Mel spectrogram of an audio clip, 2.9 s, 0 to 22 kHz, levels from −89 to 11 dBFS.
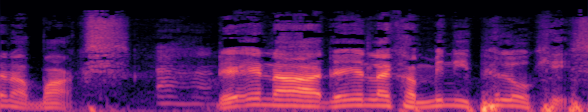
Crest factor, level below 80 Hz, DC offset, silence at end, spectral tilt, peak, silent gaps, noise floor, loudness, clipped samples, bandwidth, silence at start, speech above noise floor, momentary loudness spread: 18 dB; -30 dBFS; under 0.1%; 0 s; -5.5 dB/octave; -2 dBFS; none; -39 dBFS; -19 LUFS; under 0.1%; 16 kHz; 0 s; 21 dB; 17 LU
